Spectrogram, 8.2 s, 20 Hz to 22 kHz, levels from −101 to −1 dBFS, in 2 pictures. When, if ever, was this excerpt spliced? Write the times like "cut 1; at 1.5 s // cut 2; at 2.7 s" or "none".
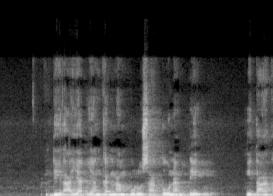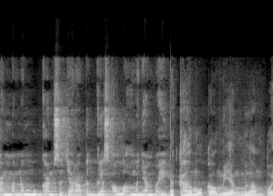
cut 1; at 6.6 s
